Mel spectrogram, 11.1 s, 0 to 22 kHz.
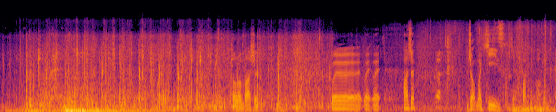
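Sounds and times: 
low rumble: 0.0 - 4.6
people running footsteps through a housing estate: 0.0 - 6.7
speech: 4.8 - 5.5, 6.6 - 11.1.

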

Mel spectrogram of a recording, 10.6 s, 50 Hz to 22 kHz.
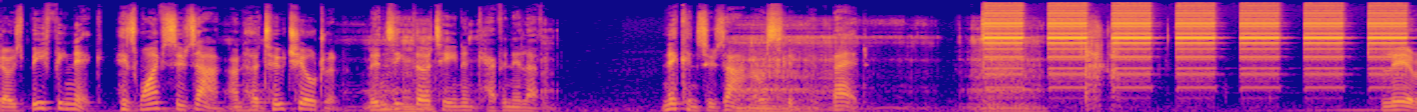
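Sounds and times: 
speech: 0.0 - 4.4, 5.0 - 6.6, 10.3 - 10.6
alarm clock ringing in electronic beeps: 7.4 - 10.6.

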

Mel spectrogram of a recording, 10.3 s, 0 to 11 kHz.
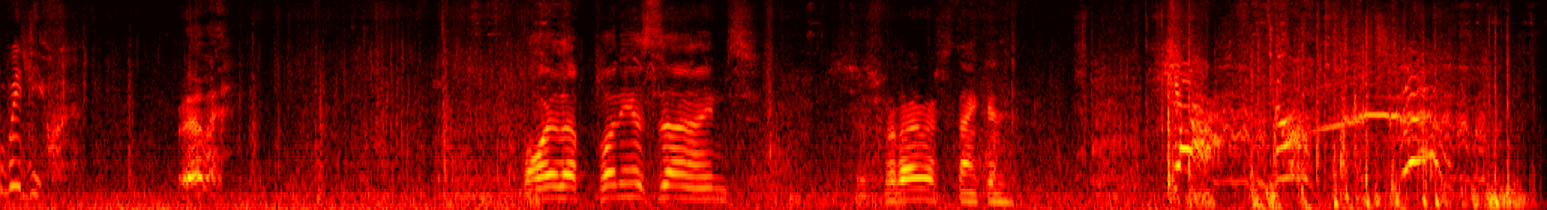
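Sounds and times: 
horse hooves clattering: 0.0 - 10.3
speech: 0.1 - 0.6, 1.2 - 1.6, 3.5 - 5.1, 5.7 - 6.8
agitated horse whinnying: 7.2 - 10.3.

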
